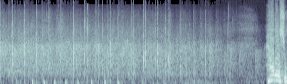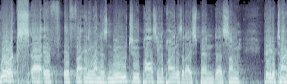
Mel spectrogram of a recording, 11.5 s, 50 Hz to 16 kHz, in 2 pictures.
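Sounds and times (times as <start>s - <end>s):
audience applause from a room full of people: 0.0s - 5.3s
speech: 5.4s - 11.4s.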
